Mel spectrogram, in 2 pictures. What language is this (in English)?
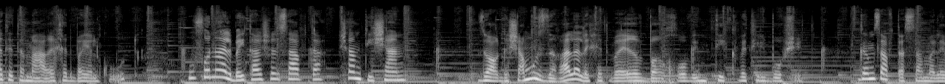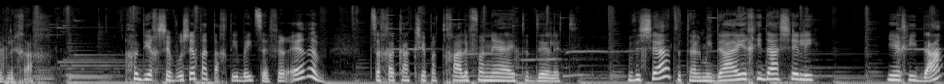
Hebrew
